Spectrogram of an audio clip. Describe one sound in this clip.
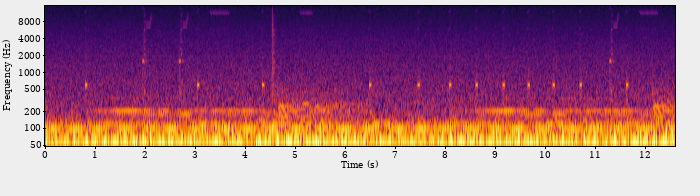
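Soft electronic blips sound as a menu is scrolled.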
